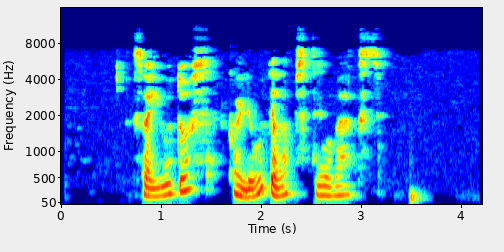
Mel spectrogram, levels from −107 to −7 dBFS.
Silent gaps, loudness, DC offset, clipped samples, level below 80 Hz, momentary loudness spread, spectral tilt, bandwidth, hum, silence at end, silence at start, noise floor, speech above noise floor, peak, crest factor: none; -26 LUFS; under 0.1%; under 0.1%; -72 dBFS; 21 LU; -4 dB/octave; 10 kHz; none; 0.65 s; 0.55 s; -76 dBFS; 50 dB; -6 dBFS; 22 dB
